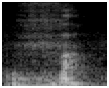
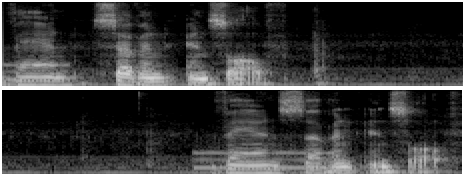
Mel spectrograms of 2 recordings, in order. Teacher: It's a labial dental fricative. So we have our bottom lip, top tooth, the air is flowing through. So the unvoiced is the F and then we start humming while making the F sound. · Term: V sound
